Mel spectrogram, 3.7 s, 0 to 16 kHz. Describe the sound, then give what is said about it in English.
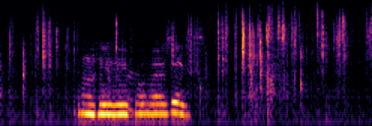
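Several dice, about six per player in a tabletop game, rattle and clatter in a quick, irregular burst of small clicks on a hard surface, while a voice briefly calls out over them. “Everybody just roll, like, 6 dice, and let's see how that goes.”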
